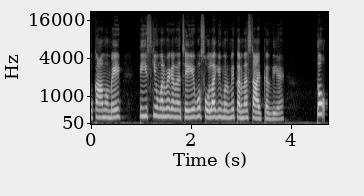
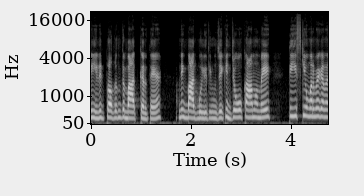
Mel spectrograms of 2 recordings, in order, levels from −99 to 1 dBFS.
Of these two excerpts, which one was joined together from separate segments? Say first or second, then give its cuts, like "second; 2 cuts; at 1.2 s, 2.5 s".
second; 1 cut; at 1.8 s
